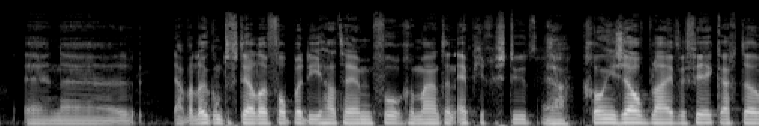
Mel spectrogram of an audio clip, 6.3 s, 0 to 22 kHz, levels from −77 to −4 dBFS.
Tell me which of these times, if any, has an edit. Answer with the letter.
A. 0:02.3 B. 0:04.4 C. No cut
B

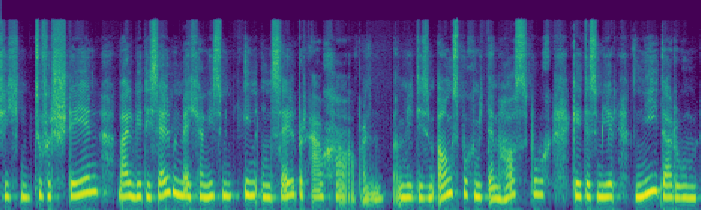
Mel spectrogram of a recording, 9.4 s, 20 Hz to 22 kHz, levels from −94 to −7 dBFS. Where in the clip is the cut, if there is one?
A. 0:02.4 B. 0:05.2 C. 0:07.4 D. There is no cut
B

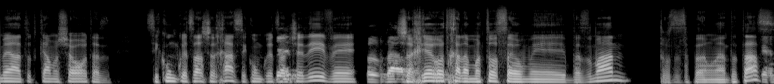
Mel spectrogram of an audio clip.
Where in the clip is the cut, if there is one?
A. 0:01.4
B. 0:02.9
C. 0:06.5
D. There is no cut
D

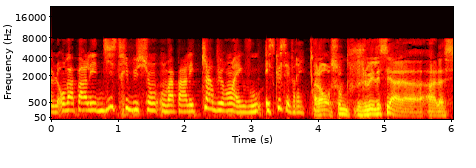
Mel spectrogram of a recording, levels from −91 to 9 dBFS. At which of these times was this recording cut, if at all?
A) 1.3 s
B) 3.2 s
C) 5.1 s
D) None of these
B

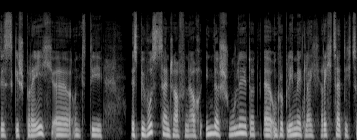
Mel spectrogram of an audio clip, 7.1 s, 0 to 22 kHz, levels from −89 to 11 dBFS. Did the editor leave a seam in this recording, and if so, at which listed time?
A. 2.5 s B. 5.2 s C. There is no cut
B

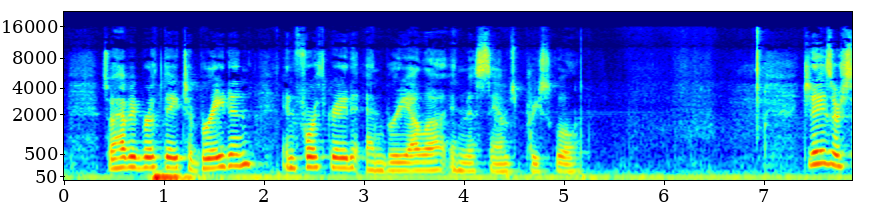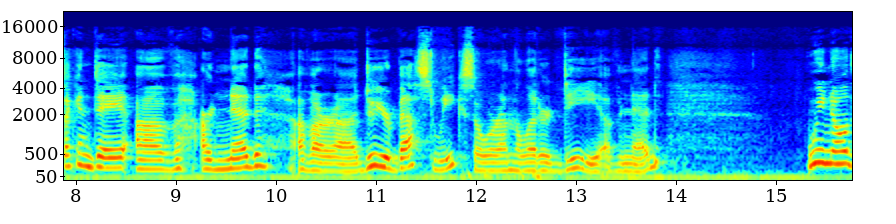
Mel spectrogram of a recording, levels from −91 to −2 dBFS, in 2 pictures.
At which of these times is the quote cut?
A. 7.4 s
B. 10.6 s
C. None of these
C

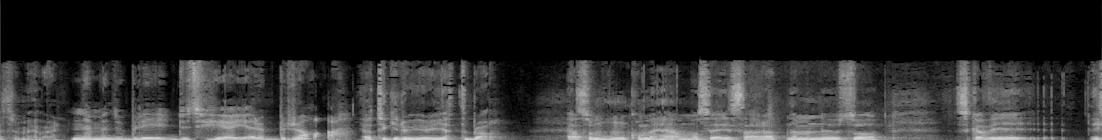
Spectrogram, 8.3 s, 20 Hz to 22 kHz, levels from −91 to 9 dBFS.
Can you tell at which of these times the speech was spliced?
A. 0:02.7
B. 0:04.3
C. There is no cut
B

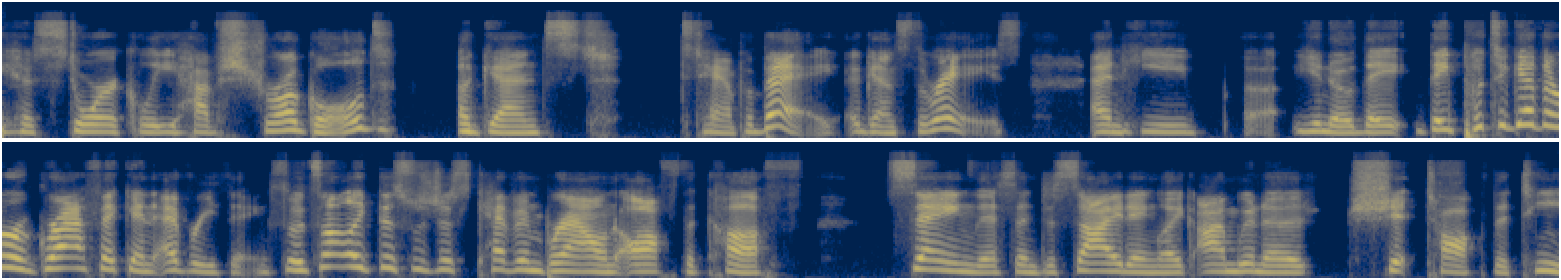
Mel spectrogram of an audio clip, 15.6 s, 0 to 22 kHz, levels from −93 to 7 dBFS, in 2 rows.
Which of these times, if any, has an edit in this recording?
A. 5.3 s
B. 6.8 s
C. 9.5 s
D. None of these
D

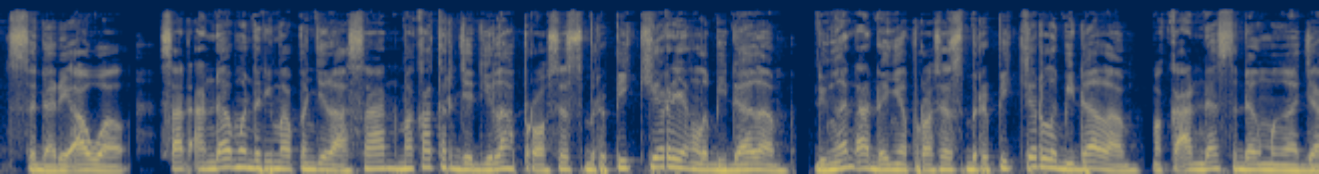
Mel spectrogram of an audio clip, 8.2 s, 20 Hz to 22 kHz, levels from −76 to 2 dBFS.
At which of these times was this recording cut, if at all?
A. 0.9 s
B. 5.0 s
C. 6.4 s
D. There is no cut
D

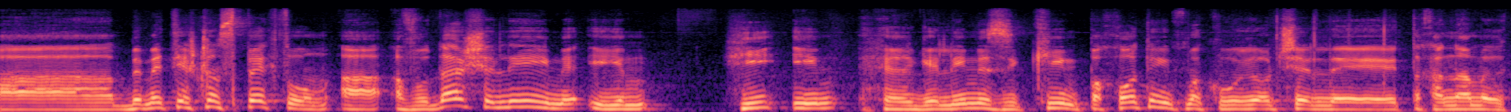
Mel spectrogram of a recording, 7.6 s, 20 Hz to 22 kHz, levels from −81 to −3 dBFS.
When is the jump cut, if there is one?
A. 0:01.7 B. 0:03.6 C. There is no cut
C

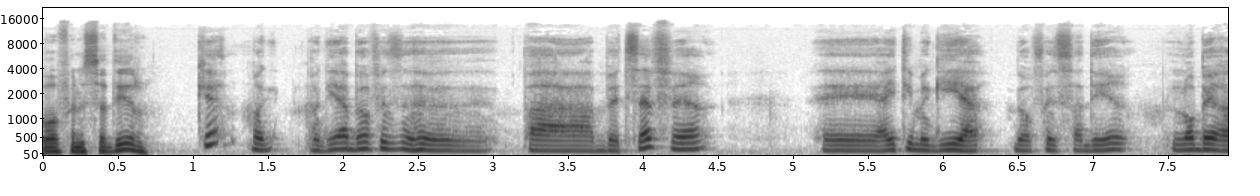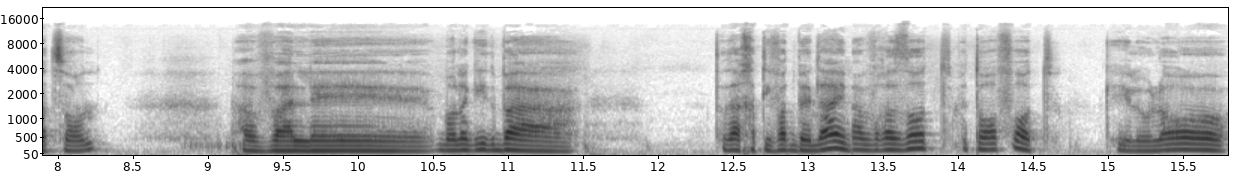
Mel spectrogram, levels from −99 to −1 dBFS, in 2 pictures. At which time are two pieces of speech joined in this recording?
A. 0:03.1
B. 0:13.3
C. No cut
B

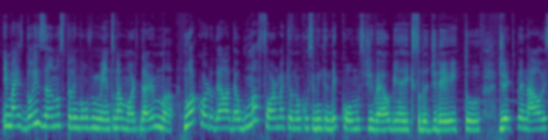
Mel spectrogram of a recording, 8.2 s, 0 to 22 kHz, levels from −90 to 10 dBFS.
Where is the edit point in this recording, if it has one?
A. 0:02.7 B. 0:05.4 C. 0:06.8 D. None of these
A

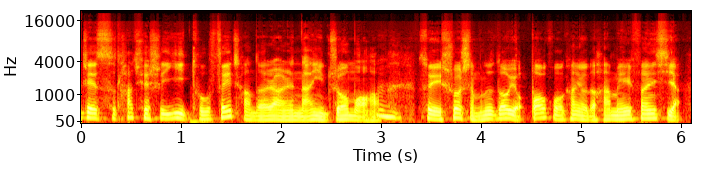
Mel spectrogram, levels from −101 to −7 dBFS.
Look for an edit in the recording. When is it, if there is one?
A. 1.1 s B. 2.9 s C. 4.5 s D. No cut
D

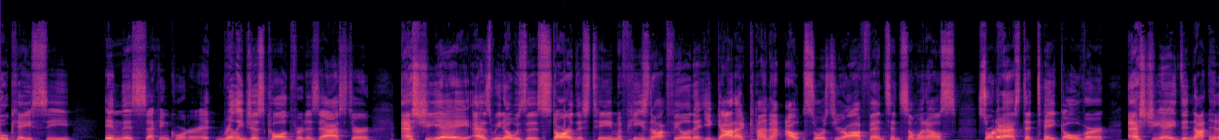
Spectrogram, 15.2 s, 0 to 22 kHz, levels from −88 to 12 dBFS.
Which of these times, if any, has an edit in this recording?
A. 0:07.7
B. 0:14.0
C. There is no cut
B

